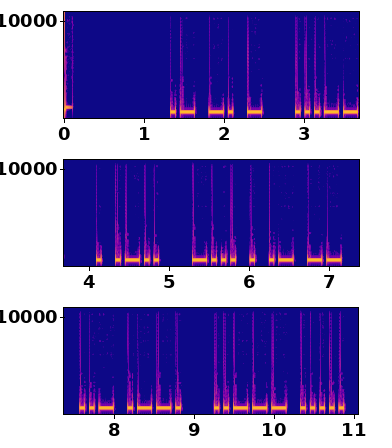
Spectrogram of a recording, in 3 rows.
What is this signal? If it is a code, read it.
Morse code, heard as a keyed tone, about 20 wpm, 700 Hz. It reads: ANT 3 EL BEAM UP 25
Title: K1USN SST QSO Practice 20wpm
